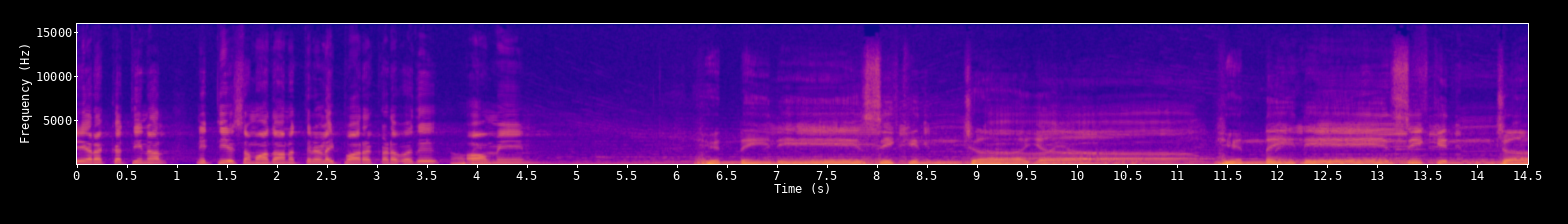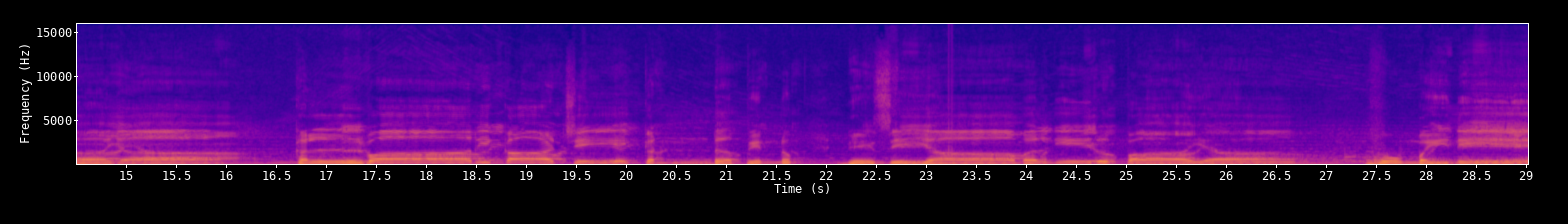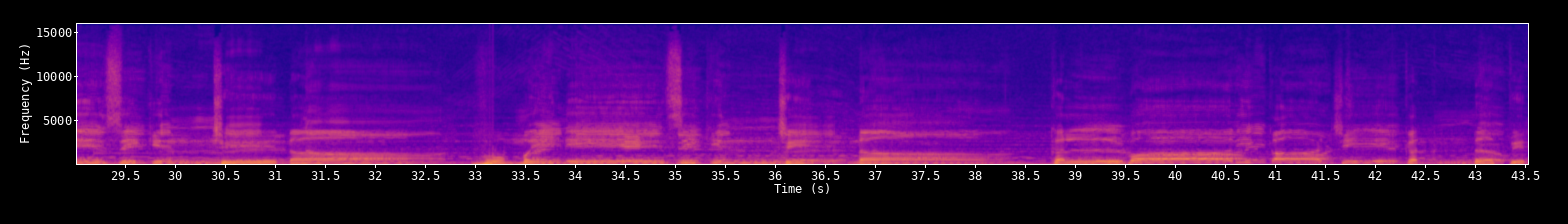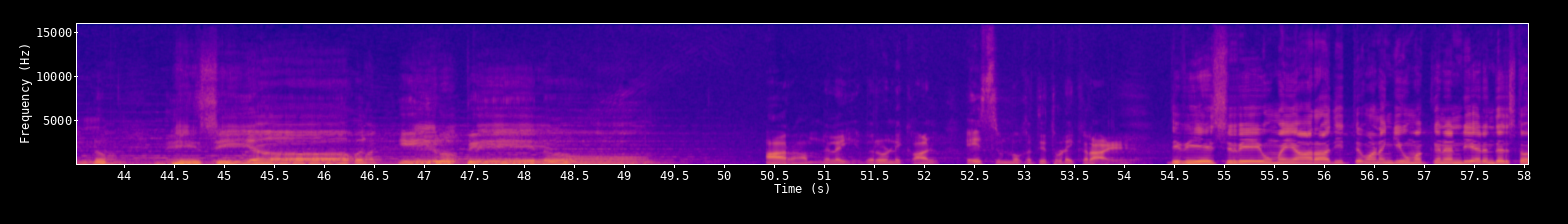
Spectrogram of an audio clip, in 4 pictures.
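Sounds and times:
man chanting a prayer: 0.0s - 4.8s, 6.2s - 49.4s, 50.4s - 58.0s
sustained instrumental chord: 2.3s - 50.7s.

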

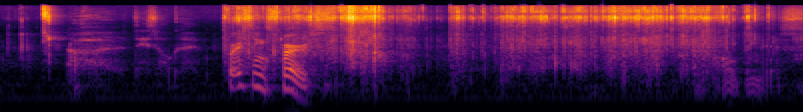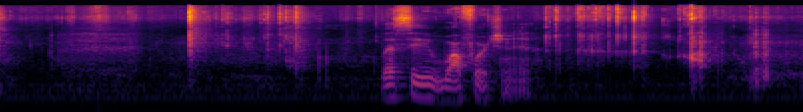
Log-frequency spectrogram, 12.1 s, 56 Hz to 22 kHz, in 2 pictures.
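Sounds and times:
plastic wrapper handling: 1.7s - 6.0s, 7.4s - 8.4s.

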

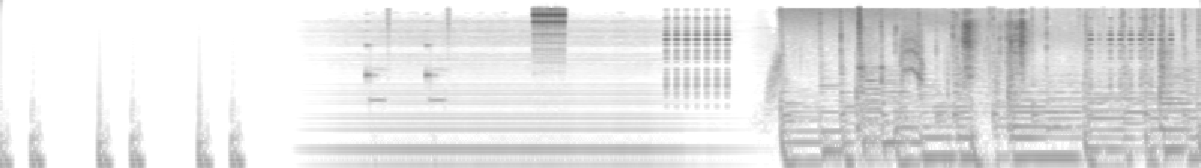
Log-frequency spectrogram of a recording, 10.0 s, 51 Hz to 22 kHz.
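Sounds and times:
short beeps: 5.6s - 6.1s.

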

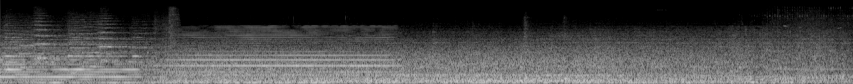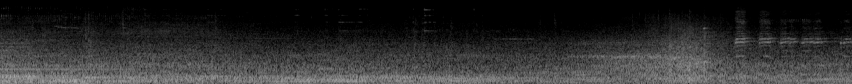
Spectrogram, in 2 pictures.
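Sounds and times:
locomotive horn: 0.0s - 4.2s, 15.9s - 17.0s
train rumble: 0.0s - 15.9s
road traffic noise: 0.0s - 17.0s.

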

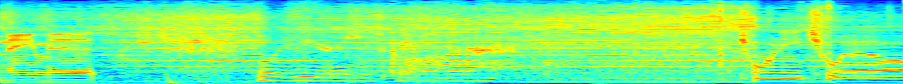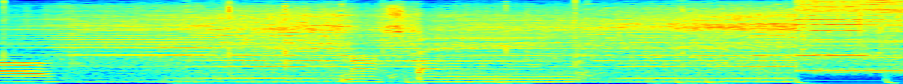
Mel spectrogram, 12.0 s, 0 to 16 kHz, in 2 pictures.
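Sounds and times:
steady electric hum: 0.0s - 12.0s.

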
